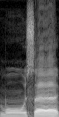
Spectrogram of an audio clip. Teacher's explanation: MU dan sa harus dipanjangkan sama ya karena i m thii mu panjang dengan wau sukun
